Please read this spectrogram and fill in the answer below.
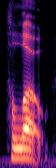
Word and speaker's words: hello: we also heard hello this is a two-syllable word with stress on the second syllable hello so it's that second syllable with the up down shape of the voice the first syllable will be pretty flat it begins with the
